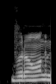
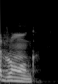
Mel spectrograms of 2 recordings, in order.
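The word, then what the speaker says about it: wrong: इसके बाद है रोंग, वरोंग नहीं पढ़ना, ये होता है रोंग।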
